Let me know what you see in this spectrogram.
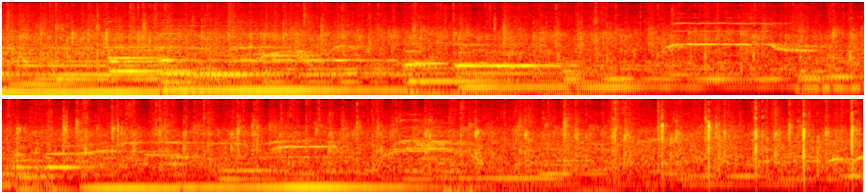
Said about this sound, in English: Keep clapping. Make yourself. Make yourself. Now, as you are clapping your hands, begin to pray while clapping your hands. Pray. Pray. Pray.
